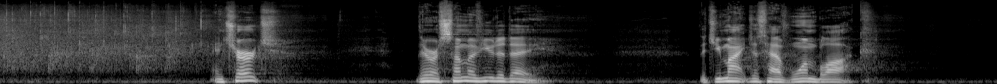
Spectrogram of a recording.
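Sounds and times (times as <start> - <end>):
audience applause: 0.0 - 2.2
speech: 2.1 - 2.9, 4.2 - 5.6, 7.0 - 8.8.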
